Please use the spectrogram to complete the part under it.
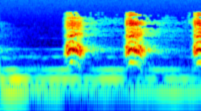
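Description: Crows cawing, part of a flock gathered around a grave pit: three harsh, evenly spaced caws roughly half a second apart, over a steady low hum.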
